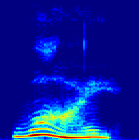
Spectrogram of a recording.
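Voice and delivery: ordinary delivery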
